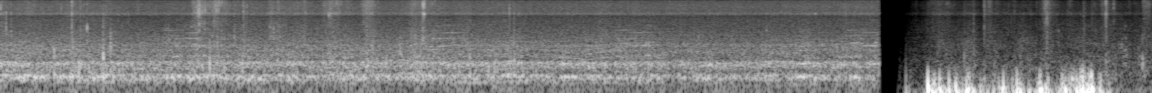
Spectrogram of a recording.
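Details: Asian honey bees droning at a cavity hive being harvested: an even buzzy hum for most of the recording, then an abrupt cut to rumbling, low handling noise.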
